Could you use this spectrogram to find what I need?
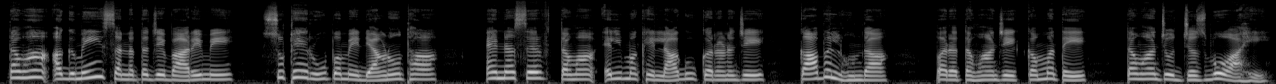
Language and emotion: Sindhi, neutral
